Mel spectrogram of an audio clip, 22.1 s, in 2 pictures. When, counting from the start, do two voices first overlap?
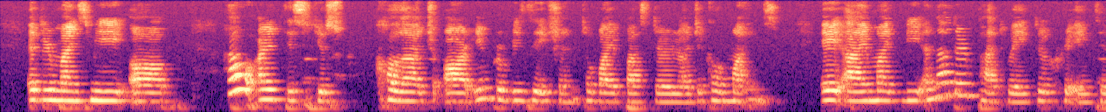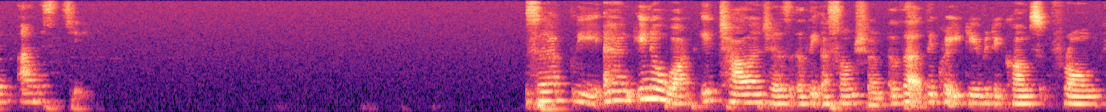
none

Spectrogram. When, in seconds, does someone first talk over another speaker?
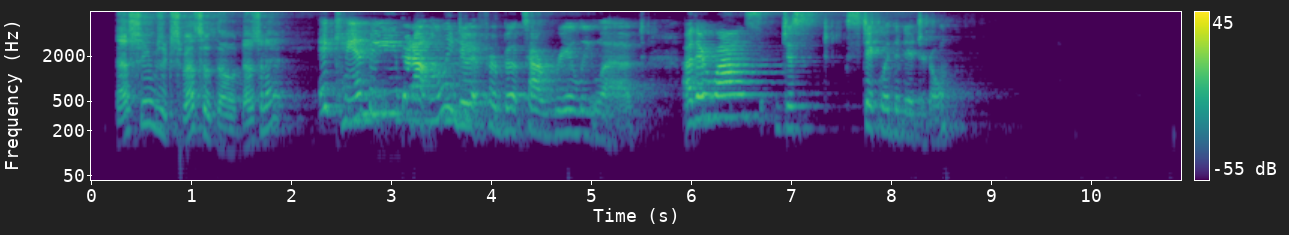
none

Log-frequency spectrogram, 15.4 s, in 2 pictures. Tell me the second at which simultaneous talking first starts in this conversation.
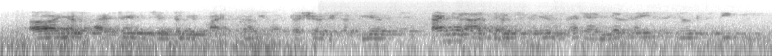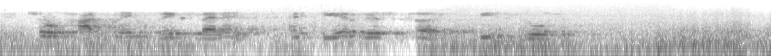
4.5 s

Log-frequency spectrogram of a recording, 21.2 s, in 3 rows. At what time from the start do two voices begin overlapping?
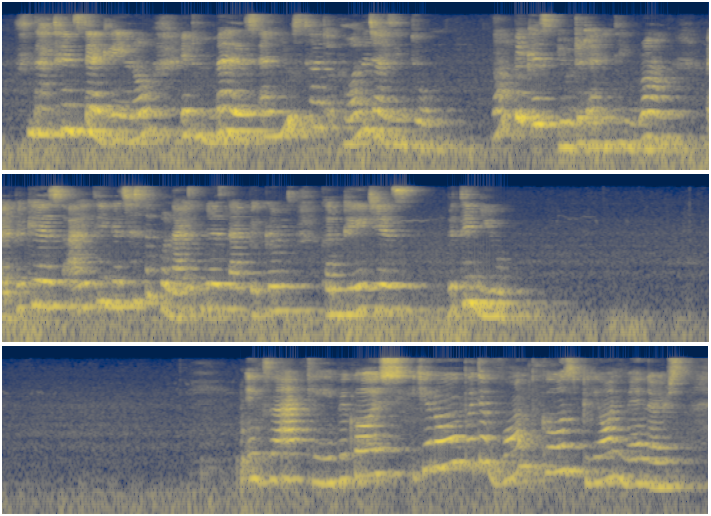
none

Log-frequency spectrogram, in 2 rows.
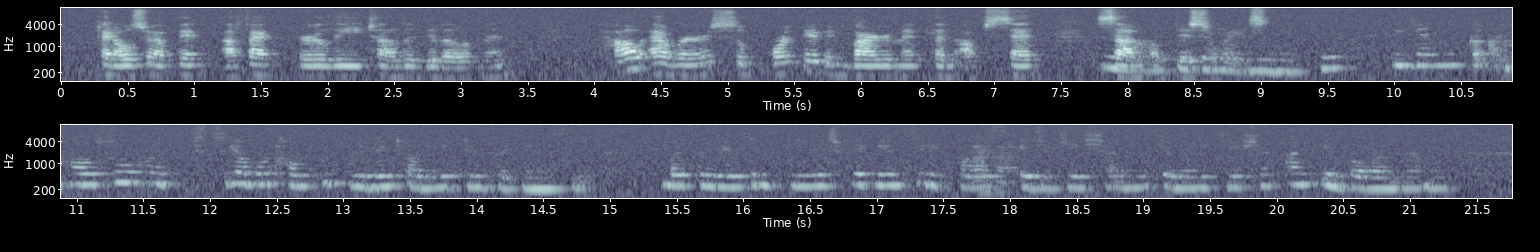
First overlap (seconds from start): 7.8 s

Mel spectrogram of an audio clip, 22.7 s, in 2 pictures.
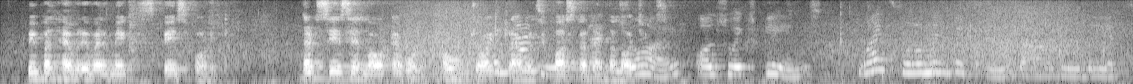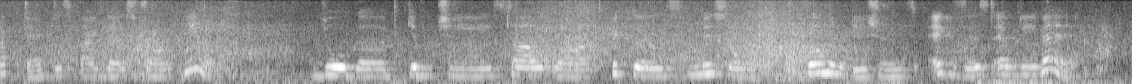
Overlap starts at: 4.9 s

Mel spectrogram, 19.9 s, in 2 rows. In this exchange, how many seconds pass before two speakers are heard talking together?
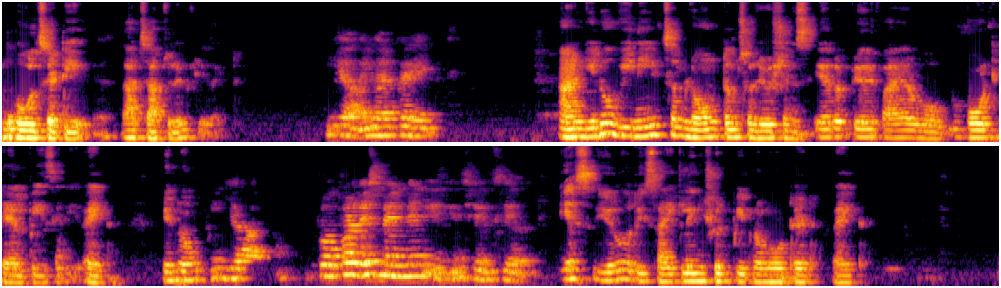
none

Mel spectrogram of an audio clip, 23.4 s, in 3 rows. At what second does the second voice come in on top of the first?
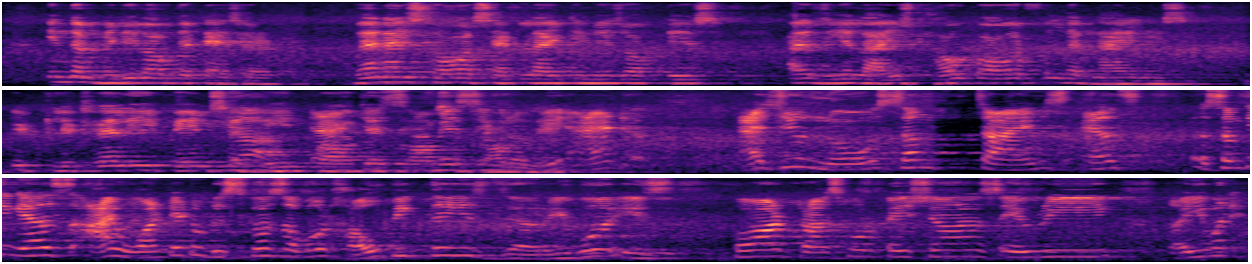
9.1 s

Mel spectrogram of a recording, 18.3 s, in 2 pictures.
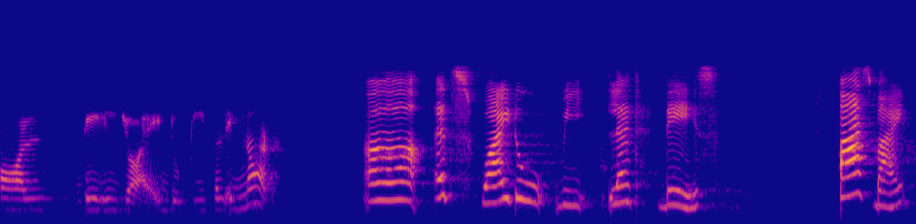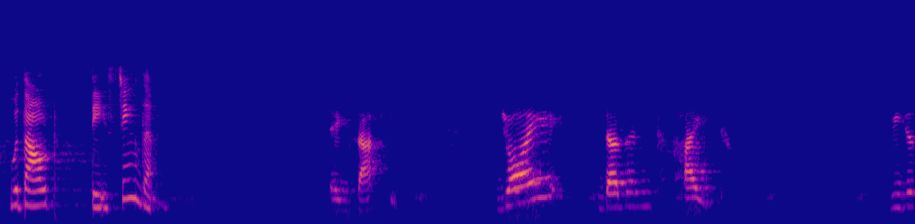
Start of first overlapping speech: none

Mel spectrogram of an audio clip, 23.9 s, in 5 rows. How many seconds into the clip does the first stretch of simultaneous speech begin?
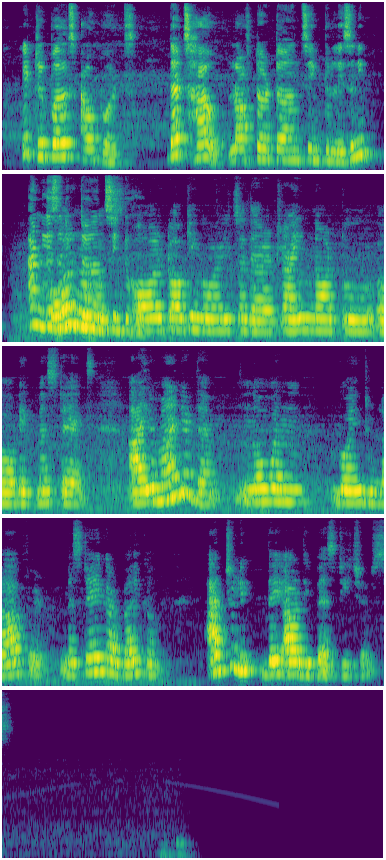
5.3 s

